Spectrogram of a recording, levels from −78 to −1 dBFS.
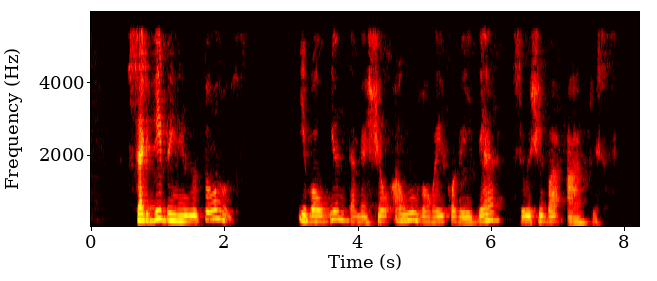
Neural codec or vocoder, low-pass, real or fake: codec, 16 kHz in and 24 kHz out, 1.1 kbps, FireRedTTS-2 codec; 5.4 kHz; fake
